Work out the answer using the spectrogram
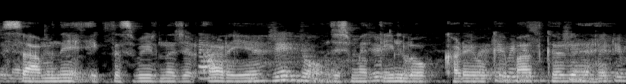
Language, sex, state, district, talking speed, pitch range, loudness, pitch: Hindi, male, Bihar, Katihar, 155 wpm, 140-155 Hz, -17 LUFS, 145 Hz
